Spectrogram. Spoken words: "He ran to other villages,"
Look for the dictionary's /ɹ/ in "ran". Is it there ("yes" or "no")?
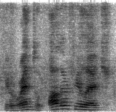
no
